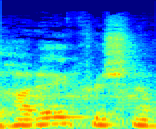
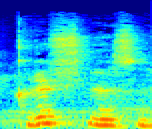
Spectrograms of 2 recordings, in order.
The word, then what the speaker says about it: Krishna: the correct pronunciation of krishna's name is there's no Krishna there's no I sound in Krishna it's Krishna Krishna k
